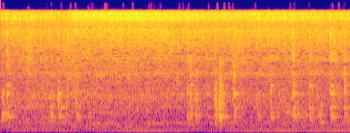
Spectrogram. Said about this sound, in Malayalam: അപ്പോൾ സവാളയൊക്കെ തന്നെ അത്യാവശ്യം വഴന്ന് വന്നിട്ടുണ്ട്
